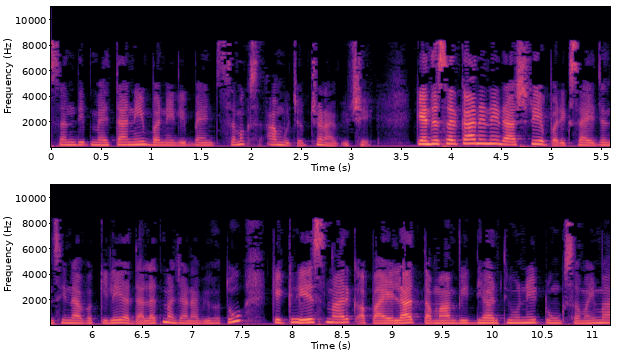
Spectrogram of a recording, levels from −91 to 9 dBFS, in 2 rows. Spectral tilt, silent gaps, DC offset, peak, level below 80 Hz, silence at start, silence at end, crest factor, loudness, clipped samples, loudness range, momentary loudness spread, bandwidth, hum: -4.5 dB/octave; none; under 0.1%; -4 dBFS; -50 dBFS; 0 s; 0 s; 18 dB; -23 LUFS; under 0.1%; 5 LU; 11 LU; 8.8 kHz; none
